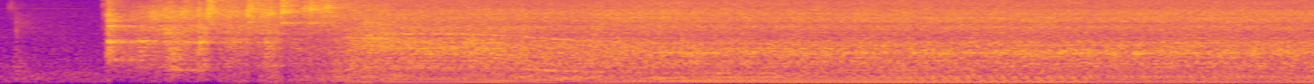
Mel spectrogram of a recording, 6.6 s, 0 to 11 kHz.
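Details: 1997 Dodge Neon 2.0L, first crank after repairing broken crankshaft position sensor wiring that caused no-start, no spark and code P0320; short crank catches quickly and settles into a steady, even idle around 3.5 beats per second; clean healthy start.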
